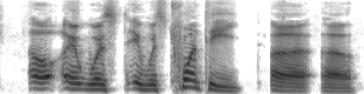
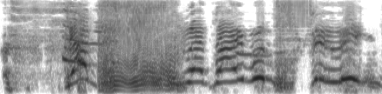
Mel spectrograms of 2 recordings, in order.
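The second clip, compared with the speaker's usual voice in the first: indignant shout; 9 semitones higher, slower than usual. Real, not acted. Indignant protest at table.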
